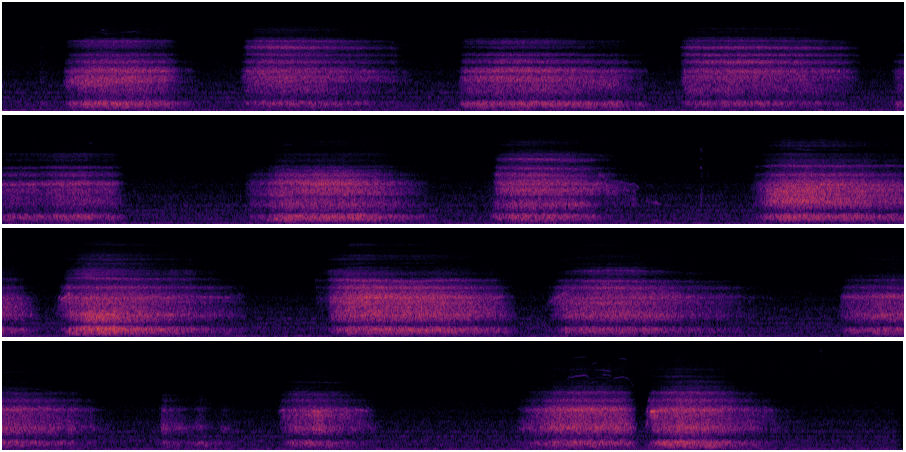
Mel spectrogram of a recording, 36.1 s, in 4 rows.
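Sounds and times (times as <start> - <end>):
person breathing in sleep: 0.6 - 10.3, 11.5 - 13.3, 13.9 - 15.5, 16.5 - 20.5, 21.2 - 25.6, 26.4 - 30.9, 32.2 - 34.9.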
